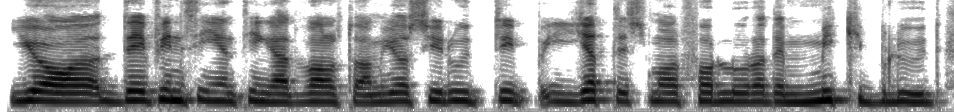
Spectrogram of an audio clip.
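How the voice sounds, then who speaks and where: Somali-born woman, halting, close and dry. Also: mid-range voice, level tone, no room sound. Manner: plain, halting retelling with many fillers and reenacted quotes. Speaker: guest. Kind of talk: personal testimony interview.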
